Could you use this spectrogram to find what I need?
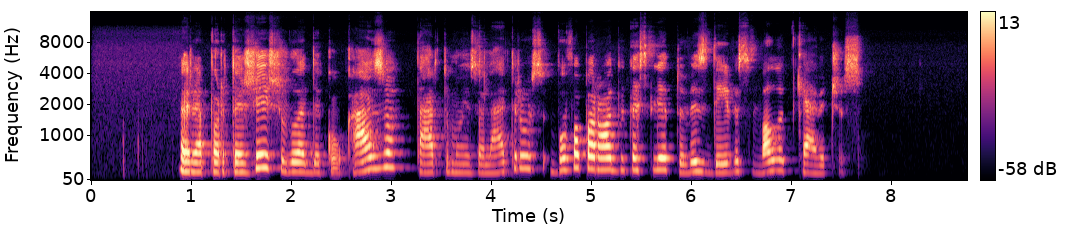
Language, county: Lithuanian, Vilnius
